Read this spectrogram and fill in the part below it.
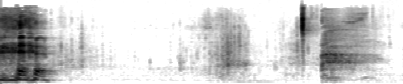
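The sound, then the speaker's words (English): A quick sip of cognac: a few short, soft slurping and breathy bursts separated by quiet gaps, with a brief sharp glassy tap near the end. “Listen, before we start, we gotta take this little quick drink.”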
